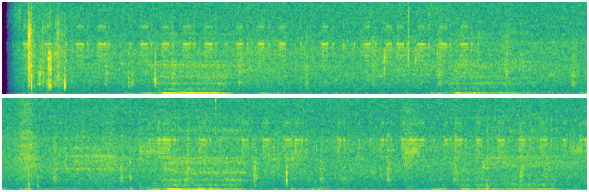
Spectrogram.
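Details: Faint, low, droning snores from a sleeping pet named Cocoa, recurring about every four to five seconds over room hiss.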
